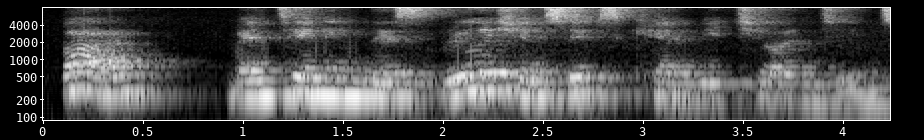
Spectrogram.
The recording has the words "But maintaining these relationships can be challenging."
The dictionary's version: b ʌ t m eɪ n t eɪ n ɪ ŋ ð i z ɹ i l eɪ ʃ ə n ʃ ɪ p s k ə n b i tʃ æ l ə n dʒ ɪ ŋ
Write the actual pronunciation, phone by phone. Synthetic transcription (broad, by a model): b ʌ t m eɪ n t eɪ n ɪ ŋ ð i s ɹ i l eɪ ʃ ə n ʃ ɪ p s k ə n b i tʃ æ l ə n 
